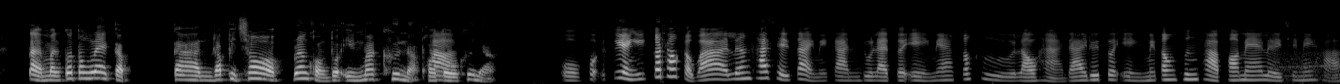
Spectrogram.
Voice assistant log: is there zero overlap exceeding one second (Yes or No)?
Yes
